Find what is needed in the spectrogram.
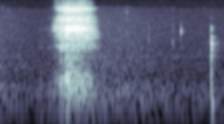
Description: didn't have a lot of time, but i had a sneeze teasing me that i had to induce out.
